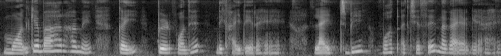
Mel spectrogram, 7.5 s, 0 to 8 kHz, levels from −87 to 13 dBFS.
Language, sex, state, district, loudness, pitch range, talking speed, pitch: Hindi, female, Bihar, Kishanganj, -19 LUFS, 185-255 Hz, 150 wpm, 200 Hz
